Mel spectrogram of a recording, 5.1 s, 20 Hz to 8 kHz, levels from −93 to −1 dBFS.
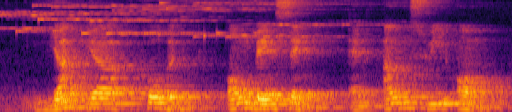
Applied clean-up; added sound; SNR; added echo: none; Chime; 18 dB; reverberation time 1.0 s.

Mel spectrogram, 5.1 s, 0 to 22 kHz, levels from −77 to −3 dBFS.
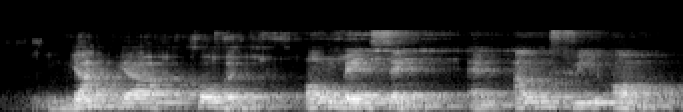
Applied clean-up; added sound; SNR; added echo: neural separator model SepFormer DNS4.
